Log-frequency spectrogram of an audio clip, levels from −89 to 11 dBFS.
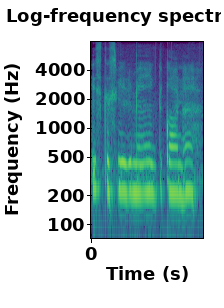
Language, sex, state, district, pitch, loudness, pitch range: Hindi, female, Arunachal Pradesh, Lower Dibang Valley, 215 Hz, -14 LUFS, 215-220 Hz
